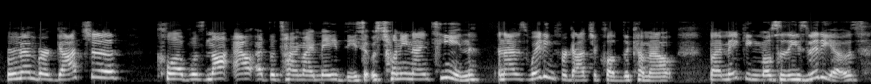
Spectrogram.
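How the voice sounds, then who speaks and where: A woman's voice: a little fast, a bit bright. Sleepy chatty woman, lo-fi recording. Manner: chatty, with frequent ums and sudden upward pitch jumps. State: sleepy, yawning. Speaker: video creator reviewing her own episodes. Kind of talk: casual rambling commentary.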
